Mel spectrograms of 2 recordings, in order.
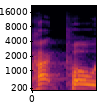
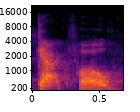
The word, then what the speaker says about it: Gakpo: Oh, Hakpo is how you pronounce his name, everybody. You know what? It says Gakpo, but it is Hakpo.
